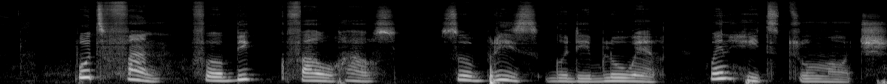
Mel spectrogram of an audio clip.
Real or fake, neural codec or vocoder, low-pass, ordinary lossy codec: real; none; none; none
